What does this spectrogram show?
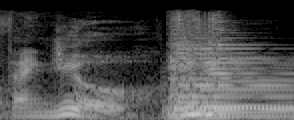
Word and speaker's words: Fangio: Anyway, back in the day, the car was driven by Juan Manuel Fangio. Fangio. Fanio. I said it right first.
